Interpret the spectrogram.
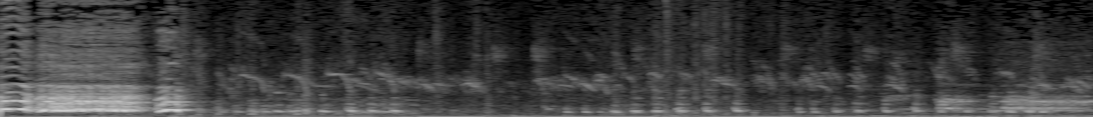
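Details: Hybrid junglefowl rooster crowing: one loud, harmonic, slightly wavering crow lasting under a second opens the clip, followed by quieter, rapid clucks and scratchy background chatter with a steady low hum.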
